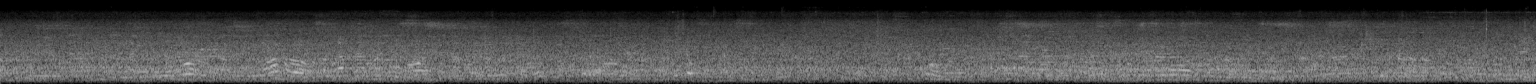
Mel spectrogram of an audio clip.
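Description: Indistinct chatter of many people echoing in a large hall, a steady babble of overlapping voices with no one voice standing out.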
